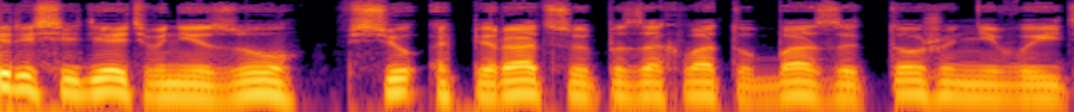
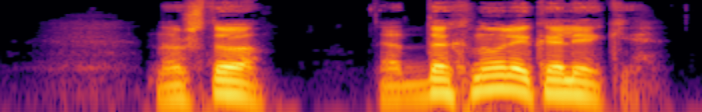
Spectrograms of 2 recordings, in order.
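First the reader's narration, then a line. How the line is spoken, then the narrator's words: Brisk bark. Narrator (Russian): бодро рявкнул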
